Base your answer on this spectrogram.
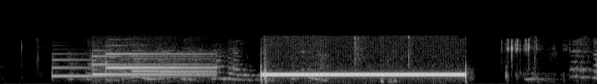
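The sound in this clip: Telephone ringing tone while a call is being connected: a short buzzy multi-tone signal, then one long steady mid-pitched tone lasting about two seconds, cut off abruptly, with brief speech-like sounds following.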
